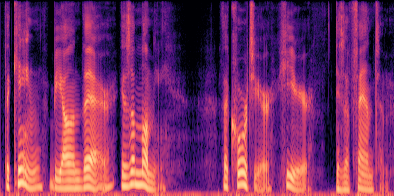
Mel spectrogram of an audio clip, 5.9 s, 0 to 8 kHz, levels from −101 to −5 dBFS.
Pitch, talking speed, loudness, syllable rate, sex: 130 Hz, 130 wpm, -19 LUFS, 4.0 syllables/s, male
